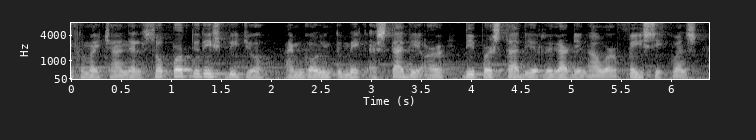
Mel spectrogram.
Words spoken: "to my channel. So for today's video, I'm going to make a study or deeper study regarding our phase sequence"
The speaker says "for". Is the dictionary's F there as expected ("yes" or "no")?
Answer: no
